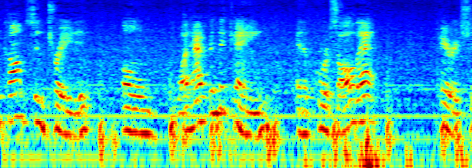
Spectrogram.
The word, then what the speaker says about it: Cainan: When Enosh had lived 90 years, he became the father of Canaan. Actually, it's pronounced Cainan.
